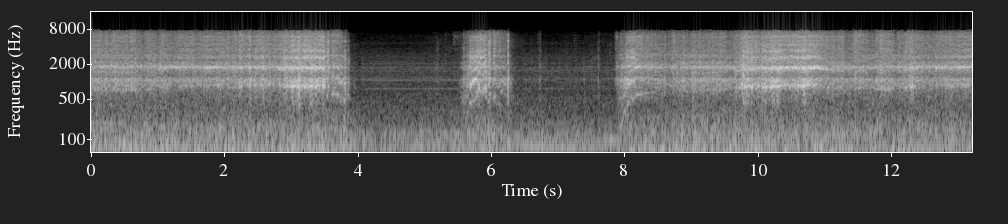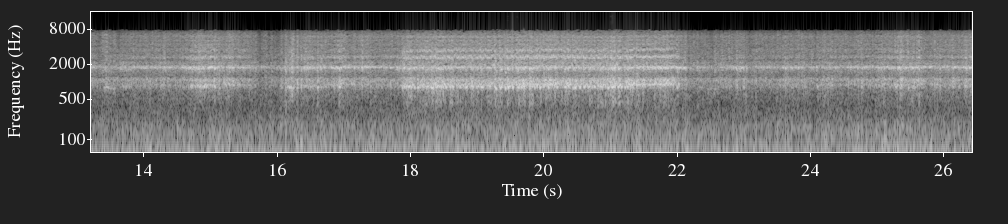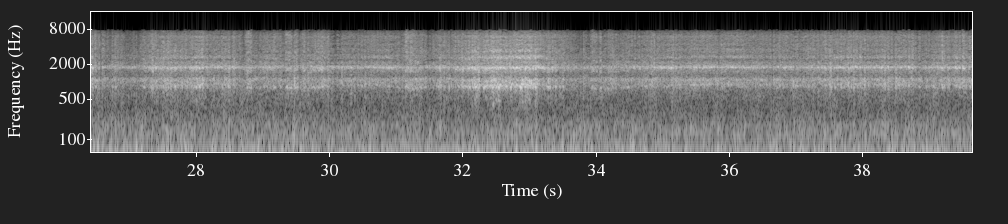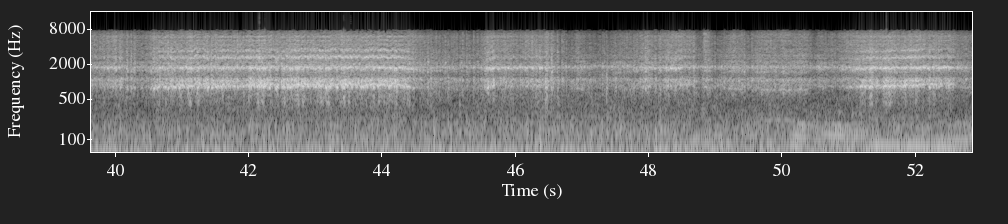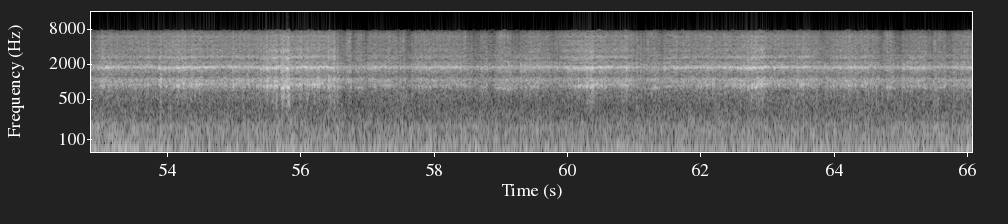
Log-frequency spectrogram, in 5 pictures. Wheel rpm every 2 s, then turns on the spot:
220, 200, 20, 20, 160, 220, 230, 230, 230, 210, 200, 220, 230, 230, 230, 230, 220, 220, 230, 230, 210, 200, 210, 220, 220, 210, 220, 220, 230, 230, 230, 230, 230.
4-8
